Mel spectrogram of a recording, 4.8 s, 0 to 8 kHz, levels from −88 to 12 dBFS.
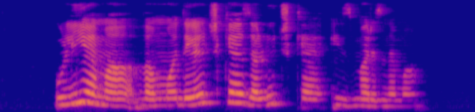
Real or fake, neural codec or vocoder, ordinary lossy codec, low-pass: real; none; none; 7.2 kHz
